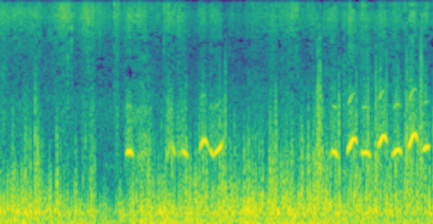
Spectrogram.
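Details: Kangal dogs, males trying to win over a female: thin, wavering high whines start after a second and return in a quick series of short rising-and-falling whimpers near the end, over rustling and low outdoor rumble.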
